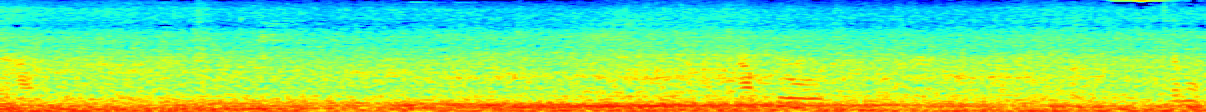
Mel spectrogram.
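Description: Steady low rumble of road traffic, with a man's voice speaking briefly at the start and again about four seconds in.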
